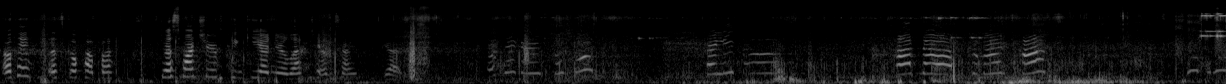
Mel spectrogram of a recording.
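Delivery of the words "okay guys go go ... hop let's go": higher, sing-song animal call. Real, not acted. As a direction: coax the goats along cheerfully. Calling goats onward.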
